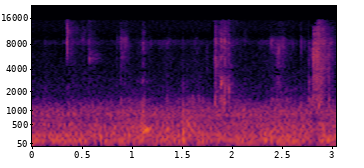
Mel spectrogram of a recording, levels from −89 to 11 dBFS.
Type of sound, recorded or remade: recorded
